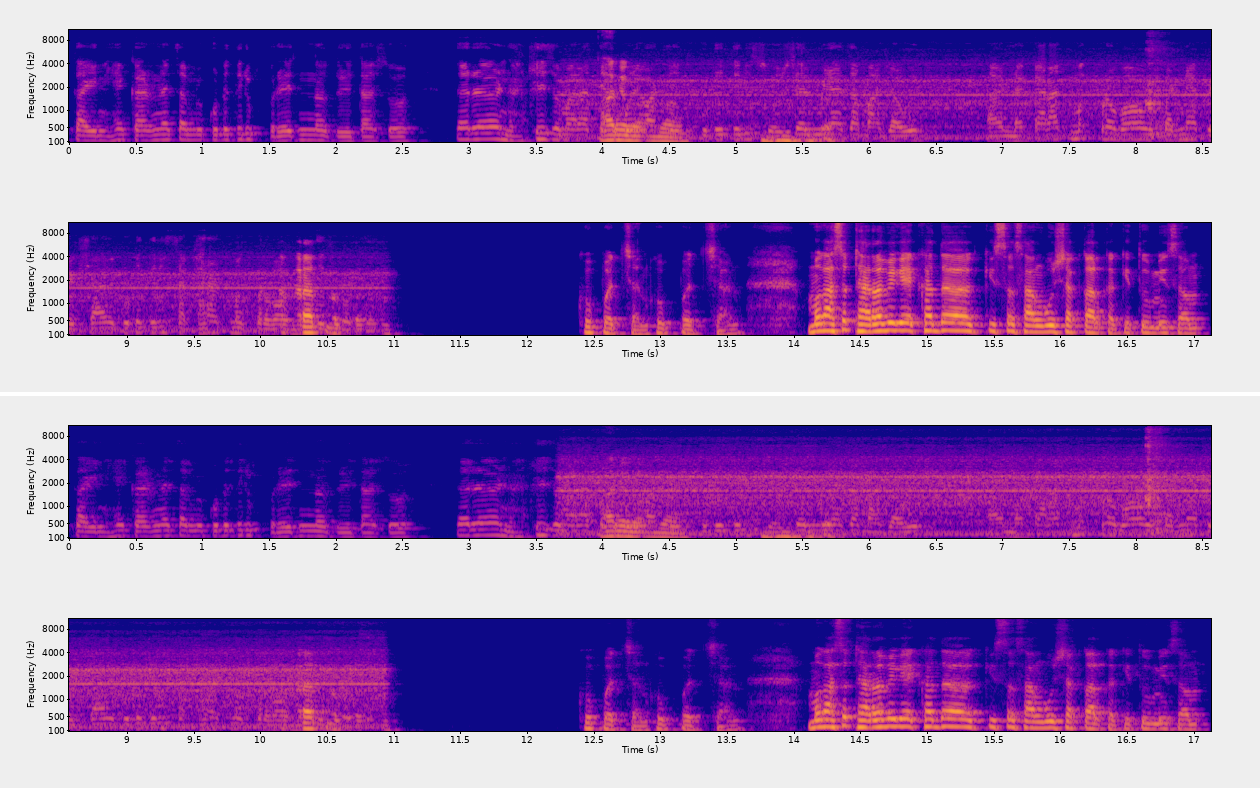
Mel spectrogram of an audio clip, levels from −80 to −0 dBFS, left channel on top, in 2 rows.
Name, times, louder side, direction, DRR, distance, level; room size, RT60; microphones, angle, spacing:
voice 1, 0.0-2.6 2.9-6.4 6.9-10.3 10.6-10.9, left 3 dB, 75° left, 1.0 m, -39 dB
sound 1, 3.7-11.0, right 5 dB, 70° right, 1.2 m, -37 dB
voice 2, 4.0-4.6 5.2-5.7 10.3-10.6 12.4-17.0, left 4 dB, 55° left, 0.7 m, -25 dB
12.5 x 4.2 x 3.2 m
head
